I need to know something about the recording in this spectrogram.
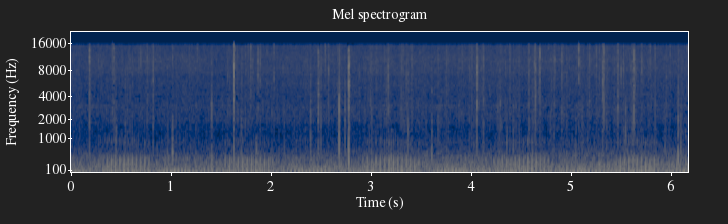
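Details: Low, pulsing rumble of a cat's purr rising and falling in soft waves, accompanied by crackling and occasional sharp pops from fire in a fireplace.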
